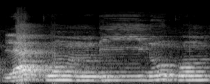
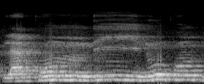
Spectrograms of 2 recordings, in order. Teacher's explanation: mim sukun bertemu dengan dal. Lakum dinukum, mimnya harus dibaca dengan jelas. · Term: izhar syafawi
